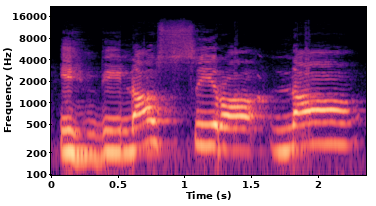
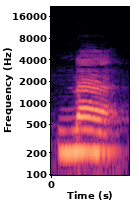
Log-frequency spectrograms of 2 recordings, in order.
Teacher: Yaitu ketika ada huruf tipis, setelahnya terdapat huruf tebal. Nun di sini huruf tipis, setelahnya terdapat huruf so, huruf tebal.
